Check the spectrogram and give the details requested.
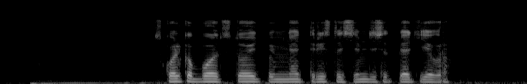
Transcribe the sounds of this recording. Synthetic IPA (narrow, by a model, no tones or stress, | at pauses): sko̞lʲkəbuɪt̪st̪o̞ɪt̚ʲpəmʲɪnʲæt̚ʲt̪ɾʲist̪əsʲemʲdʲɪsʲət̪̚pʲætʲjevɾə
